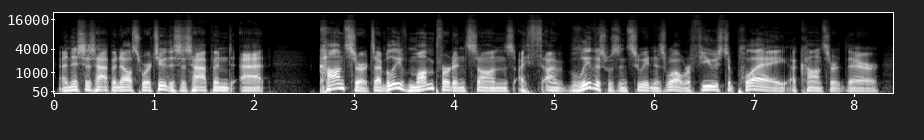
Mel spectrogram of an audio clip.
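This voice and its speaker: A man's voice: lowish voice, a little fast, no room sound, clean studio sound. A man hosting a talk radio show, talking off the cuff with many fillers and restarts. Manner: extemporaneous, with frequent fillers and restarts. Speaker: radio host.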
